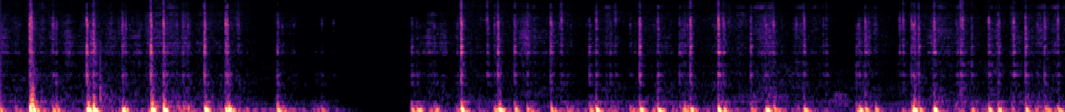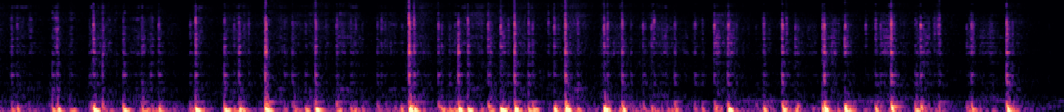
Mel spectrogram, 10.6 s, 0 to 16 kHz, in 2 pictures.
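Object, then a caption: Thin plastic party cup. An empty 16 oz red plastic party cup, hollow and turned upside down on a fluffy rug, is tapped and scratched on its side wall with long black-painted fingernails. Rapid, dull, low-heavy taps and scratchy clicks run throughout, with a brief silent gap near the two-second mark. Another cup and a wire rack nearby are not touched.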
